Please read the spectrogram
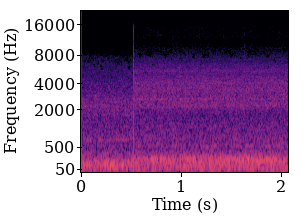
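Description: Steady low background hum of room tone, with a single faint click about half a second in.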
